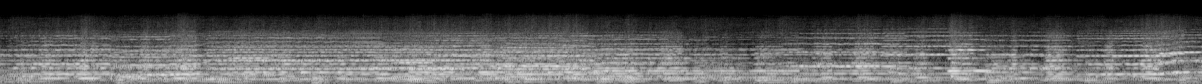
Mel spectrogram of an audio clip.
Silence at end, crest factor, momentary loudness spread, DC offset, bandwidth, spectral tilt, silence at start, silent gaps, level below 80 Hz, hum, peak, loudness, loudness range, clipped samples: 0 s; 12 dB; 6 LU; under 0.1%; 11.5 kHz; -5.5 dB/octave; 0 s; none; -40 dBFS; none; 0 dBFS; -13 LUFS; 3 LU; under 0.1%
